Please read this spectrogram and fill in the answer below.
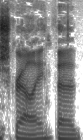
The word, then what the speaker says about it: Shkreli: how is it when it's, So the benefactor was Martin Shkreli, the diabolical.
